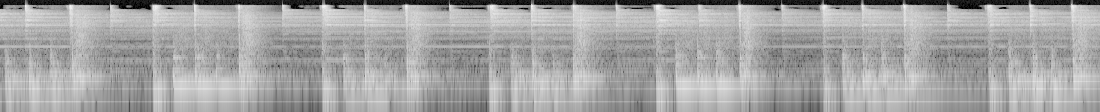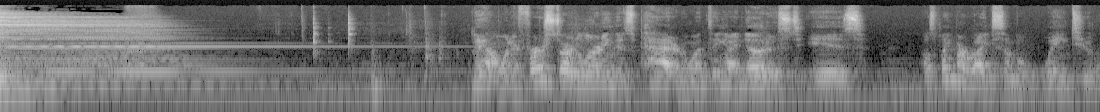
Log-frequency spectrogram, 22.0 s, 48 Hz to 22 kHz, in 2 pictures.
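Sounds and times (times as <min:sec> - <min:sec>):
drum kit groove: 0:00.0 - 0:11.7
cymbals ringing: 0:00.0 - 0:15.9.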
